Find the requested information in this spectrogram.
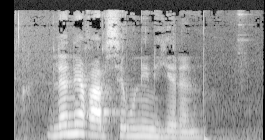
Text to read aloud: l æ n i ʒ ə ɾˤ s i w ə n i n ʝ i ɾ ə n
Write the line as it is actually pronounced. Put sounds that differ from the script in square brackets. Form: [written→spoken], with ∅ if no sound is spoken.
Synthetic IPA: l æ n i [ʒ→ʁ] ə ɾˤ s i w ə n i n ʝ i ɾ ə n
